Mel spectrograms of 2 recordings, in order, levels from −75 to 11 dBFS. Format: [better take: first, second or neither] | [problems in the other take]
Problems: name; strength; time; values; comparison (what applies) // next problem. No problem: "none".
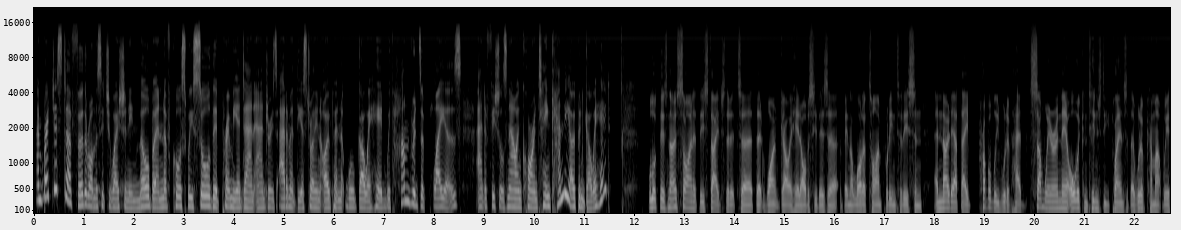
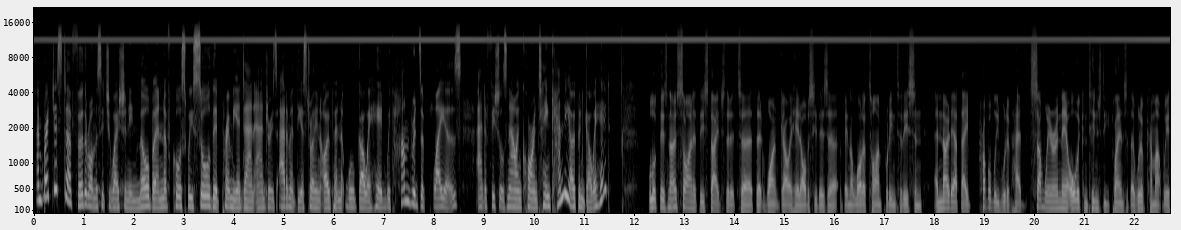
first | high-pitched whine; loud; throughout; 11.5 kHz, 8 dB below the speech; faint in the first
